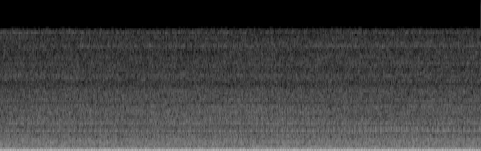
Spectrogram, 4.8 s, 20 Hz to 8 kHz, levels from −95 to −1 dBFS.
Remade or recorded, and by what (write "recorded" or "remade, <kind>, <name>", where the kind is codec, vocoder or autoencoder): recorded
